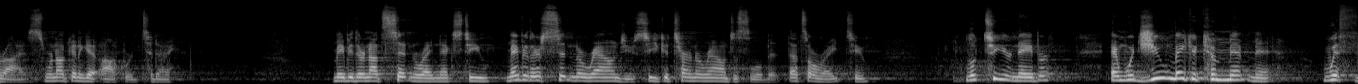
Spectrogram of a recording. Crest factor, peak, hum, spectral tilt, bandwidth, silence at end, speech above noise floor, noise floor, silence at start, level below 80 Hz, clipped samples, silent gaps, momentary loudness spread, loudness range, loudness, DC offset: 20 dB; -6 dBFS; none; -5 dB/octave; 17 kHz; 0 s; 38 dB; -62 dBFS; 0 s; -82 dBFS; under 0.1%; none; 15 LU; 9 LU; -25 LUFS; under 0.1%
